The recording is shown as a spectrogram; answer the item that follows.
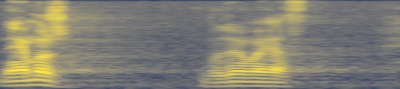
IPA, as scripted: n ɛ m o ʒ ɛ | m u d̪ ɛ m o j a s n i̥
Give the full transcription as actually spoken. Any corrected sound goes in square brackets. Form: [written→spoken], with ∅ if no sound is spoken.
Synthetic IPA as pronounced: n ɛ m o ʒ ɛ | [m→b] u d̪ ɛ m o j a s n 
